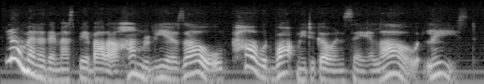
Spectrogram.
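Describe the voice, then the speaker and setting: A woman voicing a headstrong, impatient young Southern woman in an audiobook novel, brisk and emphatic. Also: low voice, sing-song, a bit bright, soft background music, heavily acted, low-quality recording.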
